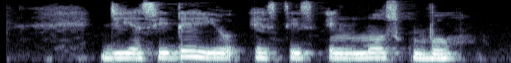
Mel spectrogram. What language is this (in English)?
Esperanto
